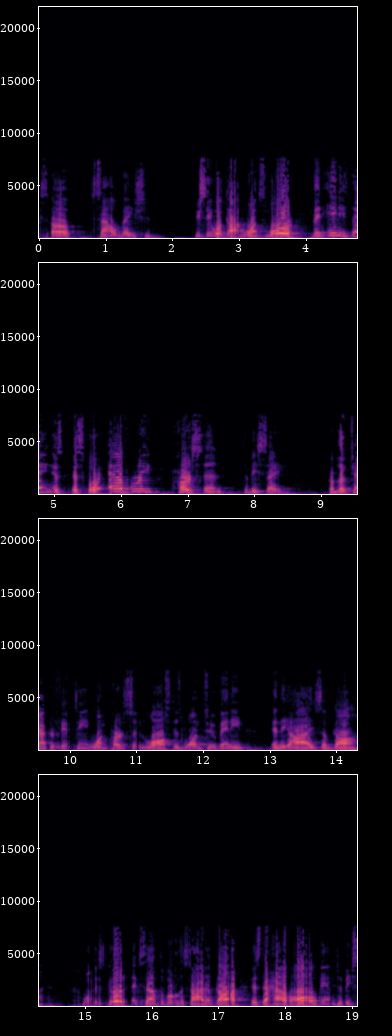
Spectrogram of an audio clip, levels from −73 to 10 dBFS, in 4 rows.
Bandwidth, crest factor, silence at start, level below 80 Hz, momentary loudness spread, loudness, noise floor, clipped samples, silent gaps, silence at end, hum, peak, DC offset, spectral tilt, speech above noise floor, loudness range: 8 kHz; 20 dB; 0.05 s; -46 dBFS; 16 LU; -24 LUFS; -51 dBFS; under 0.1%; none; 0 s; none; -4 dBFS; under 0.1%; -4 dB/octave; 28 dB; 7 LU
